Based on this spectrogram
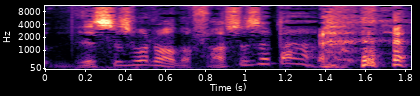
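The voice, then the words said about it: Poor Northern Irish accent, sounds Jewish. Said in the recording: “Now I'm doing a Jewish accent for Northern Irish ... You really don't do an Irish accent.”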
